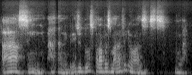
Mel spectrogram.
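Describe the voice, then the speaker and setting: A woman's voice: low voice, lively intonation, normal speed, a little hiss or hum. Brazilian woman lecturer on a video call, chatty and affectionate, keeps checking in with students. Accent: Brazilian Portuguese. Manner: chatty, affectionate, asks the class "tá bom?". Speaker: teacher. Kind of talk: online university lecture.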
